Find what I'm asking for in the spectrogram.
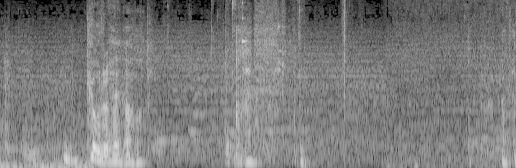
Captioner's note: straining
